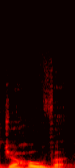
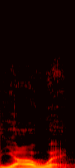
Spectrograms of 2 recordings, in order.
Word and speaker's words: Yahweh: was to be pronounced for many generations people pronounced it as Jehovah recent generations looking at the Hebrew and so on came up with Yahweh and so today that is considered the way to pronounce the personal name of God but the Jews in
